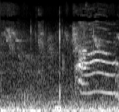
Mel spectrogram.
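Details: Homeless mother cat or kitten on an Istanbul street, seeking affection more than food: low traffic rumble, then one clear, descending, harmonic meow lasting about half a second near the end.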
